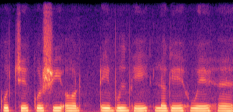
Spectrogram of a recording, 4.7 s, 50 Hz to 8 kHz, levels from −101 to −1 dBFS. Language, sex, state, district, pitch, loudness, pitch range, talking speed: Hindi, female, Bihar, Patna, 180 Hz, -14 LUFS, 175-185 Hz, 105 wpm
